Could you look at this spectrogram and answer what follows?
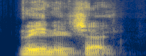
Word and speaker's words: Vaynerchuk: Vaynerchuk.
